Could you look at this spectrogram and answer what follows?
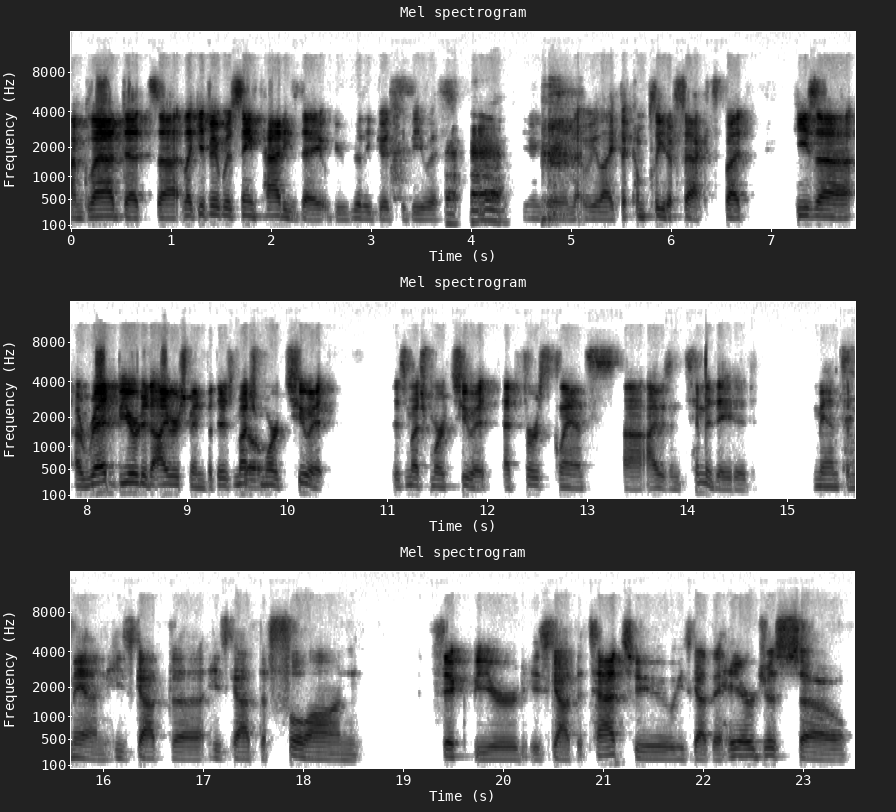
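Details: Adult man; normal speech.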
